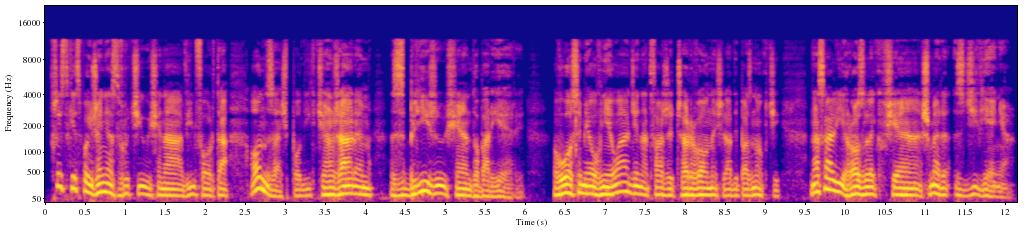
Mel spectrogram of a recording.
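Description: A man narrating an audiobook in a measured, dramatic storytelling manner. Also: on the low side, lively intonation, no room sound, studio quality.

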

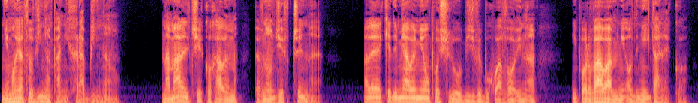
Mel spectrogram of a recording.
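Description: A man's voice: animated, no room sound, clean studio sound. A man reading a grave, restrained count. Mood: melancholy. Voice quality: low, subdued and measured. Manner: restrained, melancholy replies. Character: grave, reserved nobleman count, middle-aged man.

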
